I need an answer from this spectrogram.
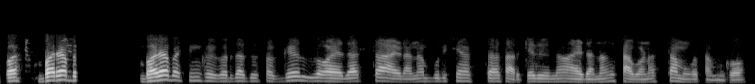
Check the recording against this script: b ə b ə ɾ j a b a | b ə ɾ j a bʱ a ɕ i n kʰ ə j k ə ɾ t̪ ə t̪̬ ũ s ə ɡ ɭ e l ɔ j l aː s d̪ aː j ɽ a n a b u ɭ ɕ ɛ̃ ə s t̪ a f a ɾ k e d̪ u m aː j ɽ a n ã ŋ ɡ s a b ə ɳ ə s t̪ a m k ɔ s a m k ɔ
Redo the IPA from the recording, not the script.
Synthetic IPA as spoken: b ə b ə ɾ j a b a | b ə ɾ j a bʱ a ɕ i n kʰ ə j k ə ɾ t̪ a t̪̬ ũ s ə ɡ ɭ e l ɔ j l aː s t̪ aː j ɽ a n a b u ɾ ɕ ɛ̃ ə s t̪ a s a ɾ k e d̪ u n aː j ɽ a n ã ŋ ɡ s a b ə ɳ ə s t̪ a m k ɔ s a m k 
